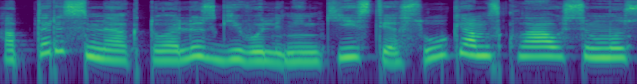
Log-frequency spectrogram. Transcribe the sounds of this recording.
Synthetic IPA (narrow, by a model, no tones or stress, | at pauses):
ɐp̚t̪ɐɾʲsʲɪmʲɛɐkt̪ʊɐlʲʊs̬ɡʲiːʋʊlʲɪnʲɪŋʲkʲiːsʲt̪ʲeːsuːkʲoːmsklˠɑˑʊsʲɪmʊs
